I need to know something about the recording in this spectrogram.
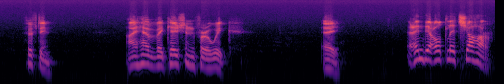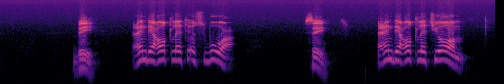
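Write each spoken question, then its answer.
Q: I have vacation for a week.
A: B: عندي عطلة أسبوع.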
